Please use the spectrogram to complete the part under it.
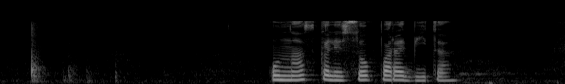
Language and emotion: Russian, neutral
